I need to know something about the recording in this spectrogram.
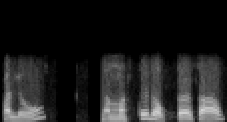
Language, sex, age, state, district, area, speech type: Sindhi, female, 18-30, Rajasthan, Ajmer, urban, conversation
